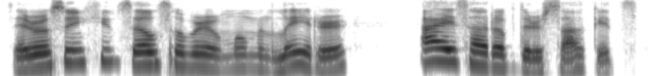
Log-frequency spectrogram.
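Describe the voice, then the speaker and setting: A woman reading dramatized fan fiction as narrator, with expressive storytelling in slightly dull audio. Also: mid-range voice, fast, dry recording.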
